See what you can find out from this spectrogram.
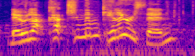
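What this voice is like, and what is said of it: Put-on West Country English accent. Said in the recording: “murder in a West Country accent”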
